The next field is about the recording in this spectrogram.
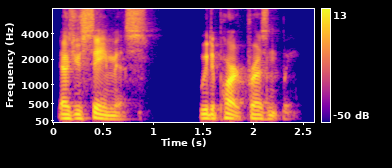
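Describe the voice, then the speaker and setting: Man playing a deferential coachman, bright and forceful. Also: fairly low pitch, steady tone, moderate pace. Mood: deferential, cautionary. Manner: polite, deferential. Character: deferential male coachman, plain-spoken and cautionary.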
